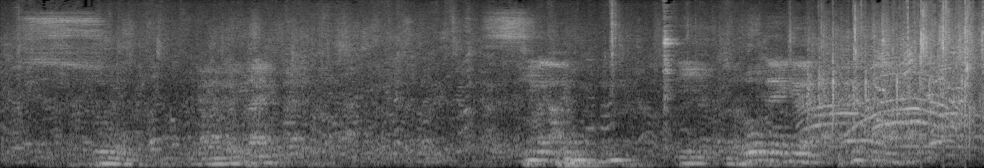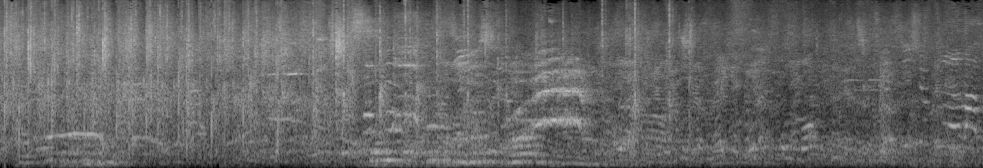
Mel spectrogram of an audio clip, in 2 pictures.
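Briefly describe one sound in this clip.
A man announces loudly over a loudspeaker.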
